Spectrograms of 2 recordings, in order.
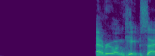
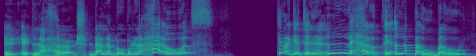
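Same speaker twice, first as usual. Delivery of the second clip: iDubbbz; 6 semitones higher than usual. Pretend. Streamer riffing on a boo-boo joke, goofy weird-talking voice. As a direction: stretch the vowels in a silly swooping voice. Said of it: "that way of speaking".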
